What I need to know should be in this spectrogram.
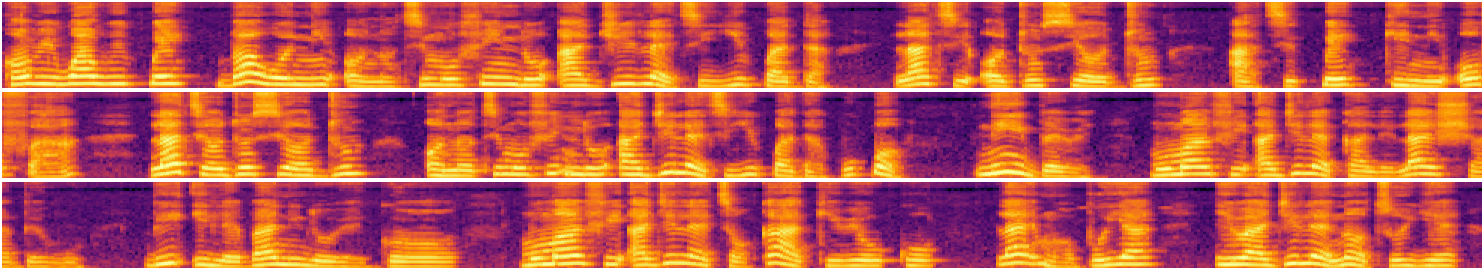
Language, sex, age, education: Yoruba, female, 30-45, tertiary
